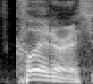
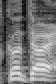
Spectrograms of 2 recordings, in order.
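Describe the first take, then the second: First: "Clitoris" as "CLIT-er-is"; pronunciation standoff. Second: "clitoris" as "cli-TOR-is"; insisted correction. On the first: Retelling the standoff with grandma, "Clitoris" as "CLIT-er-is". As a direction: stress the first syllable of "Clitoris". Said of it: "I was like". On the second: Retelling grandma's side of standoff, "clitoris" as "cli-TOR-is". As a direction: stress the middle syllable of "clitoris". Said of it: "she was like". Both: Retold or imitated.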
